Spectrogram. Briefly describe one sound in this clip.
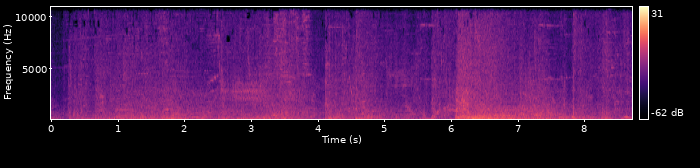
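Magic spells whoosh and crackle in a hectic fight.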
